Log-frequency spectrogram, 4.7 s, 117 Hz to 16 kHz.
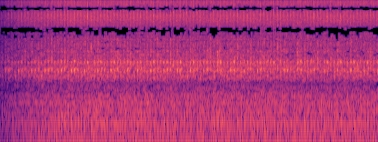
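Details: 2003 Volkswagen Polo 9N 1.4 petrol four-cylinder after replacing failed ignition coils that caused a misfire on two cylinders: steady, even idle with a smooth low hum, no stumble or shake; engine runs normally.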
